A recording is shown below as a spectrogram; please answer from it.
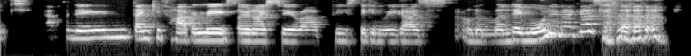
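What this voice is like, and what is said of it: Husky, hoarse recovering voice. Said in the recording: “my voice doesn't always sound like this ... I'm not putting up a sexy voice, but this is literally me recovering ... picked up as a cold or something ... my voice is coming back slowly”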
